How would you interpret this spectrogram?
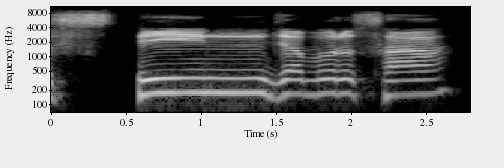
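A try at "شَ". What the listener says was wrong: নোক্তাওয়ালা আছে, শিন জিবের মাঝখান দিয়ে উচ্চারণ হবে, শিন জবর শা।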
